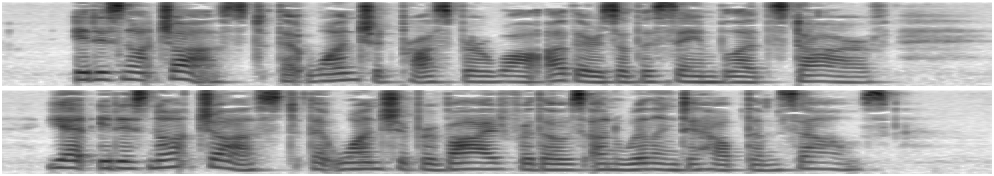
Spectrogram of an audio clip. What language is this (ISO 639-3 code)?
eng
